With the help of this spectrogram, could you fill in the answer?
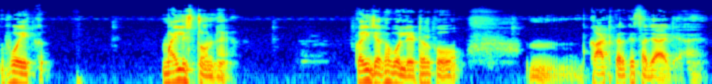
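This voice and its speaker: Guy with a lowish voice, reflective storyteller type, kinda teachy, measured with pauses. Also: animated. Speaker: storyteller and speaker. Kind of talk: reflective storytelling, reciting a letter from memory with asides.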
